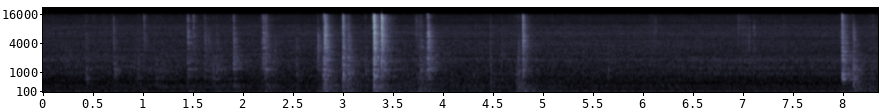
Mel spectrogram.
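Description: Sharp metal clicks and knocks of screws and a screwdriver against a clothes dryer's sheet-metal bracket as a part is fitted, with a cluster of louder knocks about three seconds in and a few more clicks near the end.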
